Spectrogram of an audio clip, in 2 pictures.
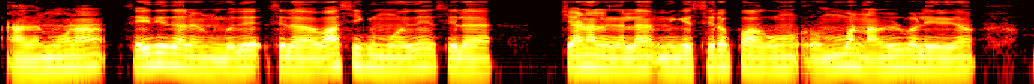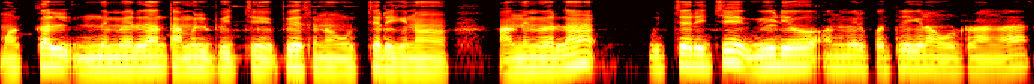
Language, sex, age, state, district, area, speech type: Tamil, male, 18-30, Tamil Nadu, Kallakurichi, urban, spontaneous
